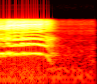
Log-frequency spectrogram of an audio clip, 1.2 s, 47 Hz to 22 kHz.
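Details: Domestic goat giving birth to twins, dated 2/11/11: one loud, harmonic, nasal bleat lasting about two-thirds of a second, steady and then dropping away, followed by near silence.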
